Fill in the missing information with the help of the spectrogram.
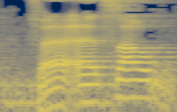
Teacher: ra tu tebal. Fa'athar, jadi kembung mulut kita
